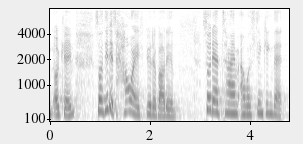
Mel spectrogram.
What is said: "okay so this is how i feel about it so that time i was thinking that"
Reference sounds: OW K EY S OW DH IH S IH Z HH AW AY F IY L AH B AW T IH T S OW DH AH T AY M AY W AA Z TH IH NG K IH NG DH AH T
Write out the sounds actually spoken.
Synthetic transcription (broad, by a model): OW K EY S OW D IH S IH S HH AW AY F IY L AH B AW T IH T S OW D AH T AY M AY W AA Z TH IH NG K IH NG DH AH T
